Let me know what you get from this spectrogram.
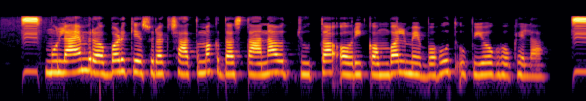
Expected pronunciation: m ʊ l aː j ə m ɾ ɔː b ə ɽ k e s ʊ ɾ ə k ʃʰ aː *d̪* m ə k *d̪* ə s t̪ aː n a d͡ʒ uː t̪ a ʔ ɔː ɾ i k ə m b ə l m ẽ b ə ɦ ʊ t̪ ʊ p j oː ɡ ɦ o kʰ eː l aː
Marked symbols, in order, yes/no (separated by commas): no, yes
